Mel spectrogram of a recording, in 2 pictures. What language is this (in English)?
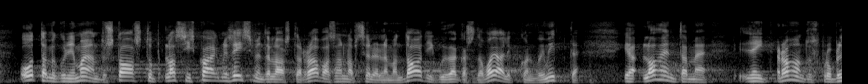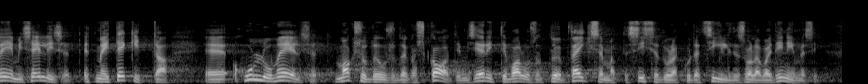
Estonian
